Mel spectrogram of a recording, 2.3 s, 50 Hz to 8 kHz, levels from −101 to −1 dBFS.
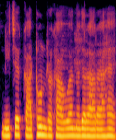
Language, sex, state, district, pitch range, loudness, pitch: Hindi, male, Jharkhand, Garhwa, 145-155 Hz, -14 LUFS, 150 Hz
